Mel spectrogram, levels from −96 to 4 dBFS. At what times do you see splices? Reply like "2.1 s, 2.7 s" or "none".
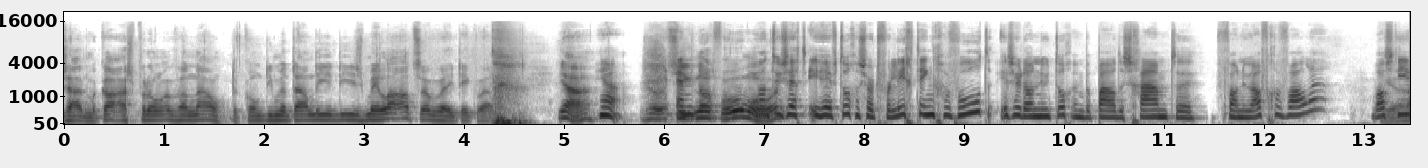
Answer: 6.0 s, 10.0 s, 11.4 s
